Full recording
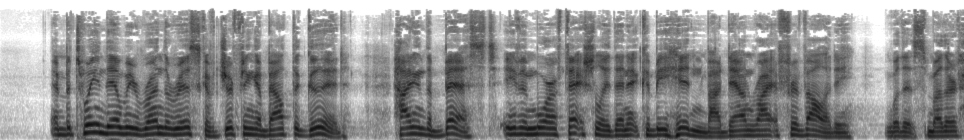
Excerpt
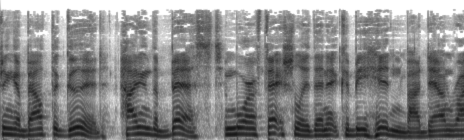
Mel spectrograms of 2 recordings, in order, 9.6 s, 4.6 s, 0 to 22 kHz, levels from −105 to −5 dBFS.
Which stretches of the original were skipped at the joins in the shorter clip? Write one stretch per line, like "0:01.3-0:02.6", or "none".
0:03.5-0:03.9
0:05.0-0:05.2

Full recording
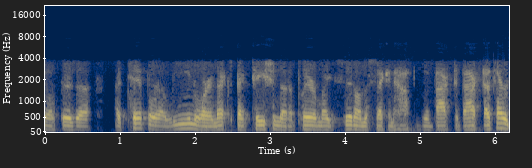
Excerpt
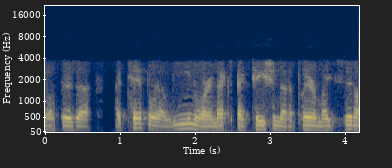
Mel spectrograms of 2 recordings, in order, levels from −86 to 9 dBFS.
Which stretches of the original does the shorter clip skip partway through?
none

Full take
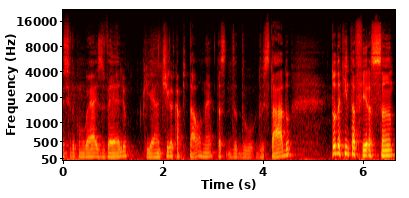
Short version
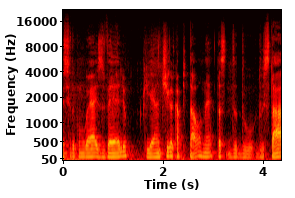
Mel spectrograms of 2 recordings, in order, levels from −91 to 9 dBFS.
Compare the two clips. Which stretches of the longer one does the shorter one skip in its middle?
none

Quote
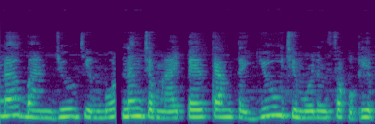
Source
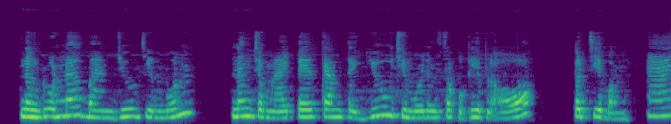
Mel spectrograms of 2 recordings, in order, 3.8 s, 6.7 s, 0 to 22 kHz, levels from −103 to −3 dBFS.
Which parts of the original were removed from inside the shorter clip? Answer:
0:01.8-0:02.2

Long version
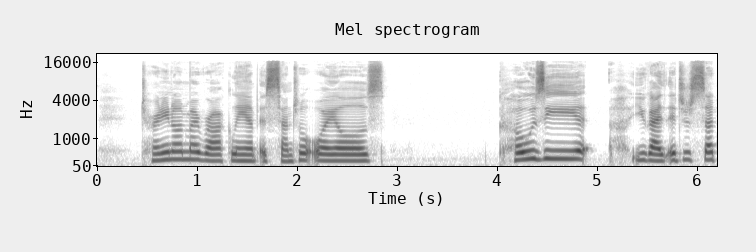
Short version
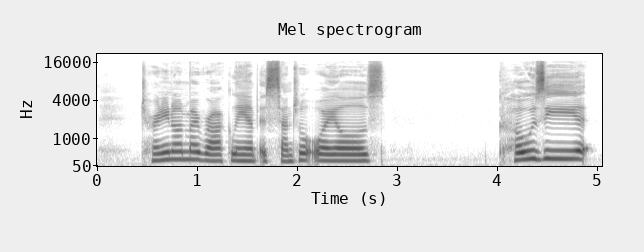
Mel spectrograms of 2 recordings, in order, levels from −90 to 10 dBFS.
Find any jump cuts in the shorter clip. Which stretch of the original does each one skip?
none

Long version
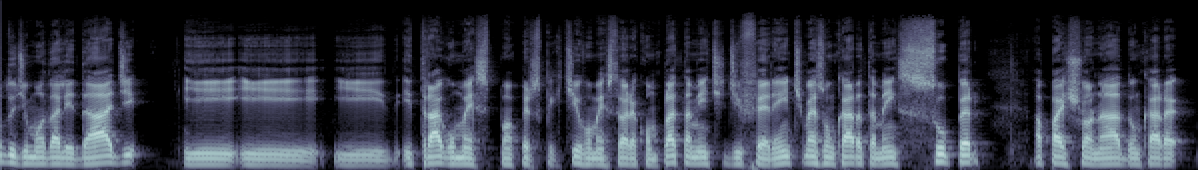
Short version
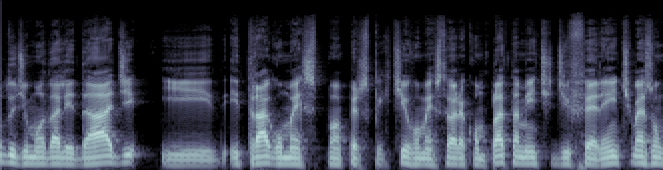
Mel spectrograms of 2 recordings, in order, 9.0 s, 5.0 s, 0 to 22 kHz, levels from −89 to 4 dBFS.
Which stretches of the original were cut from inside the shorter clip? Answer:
0:01.2-0:02.5

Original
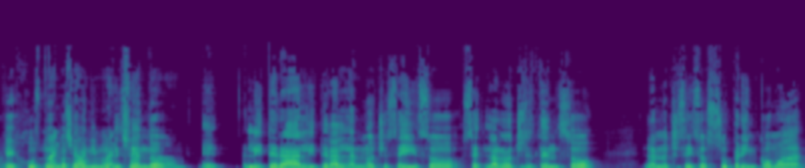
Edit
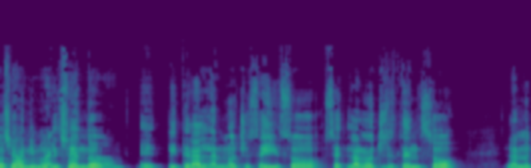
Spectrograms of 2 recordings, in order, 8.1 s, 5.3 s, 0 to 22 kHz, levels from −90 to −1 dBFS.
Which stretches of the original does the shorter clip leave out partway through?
0:02.3-0:03.1

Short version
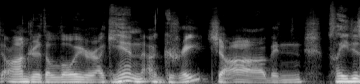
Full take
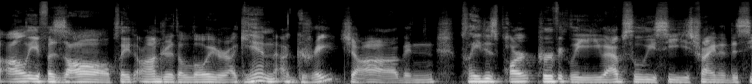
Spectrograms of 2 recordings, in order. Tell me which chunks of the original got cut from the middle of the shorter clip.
none

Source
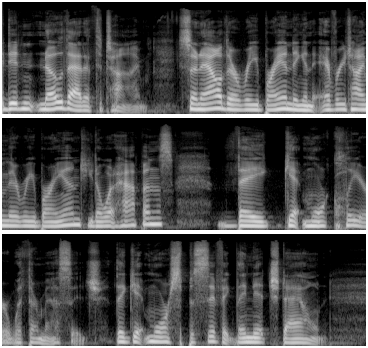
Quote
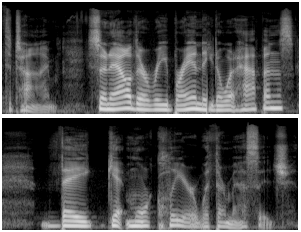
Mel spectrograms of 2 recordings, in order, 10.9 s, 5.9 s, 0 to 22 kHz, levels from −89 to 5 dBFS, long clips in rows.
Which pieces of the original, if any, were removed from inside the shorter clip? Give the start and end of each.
0:02.9-0:04.5

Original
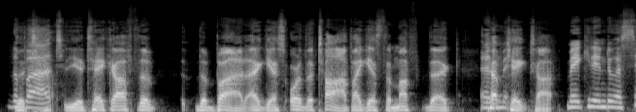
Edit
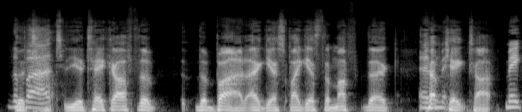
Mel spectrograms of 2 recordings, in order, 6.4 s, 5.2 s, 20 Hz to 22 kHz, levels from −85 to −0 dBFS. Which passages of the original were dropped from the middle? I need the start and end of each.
0:02.9-0:03.5

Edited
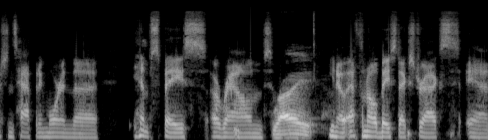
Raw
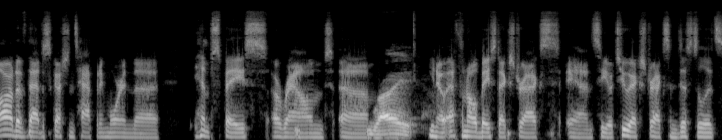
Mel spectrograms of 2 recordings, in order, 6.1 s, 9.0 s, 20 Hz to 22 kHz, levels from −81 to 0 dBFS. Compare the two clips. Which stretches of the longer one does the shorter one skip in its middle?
0:04.2-0:04.7

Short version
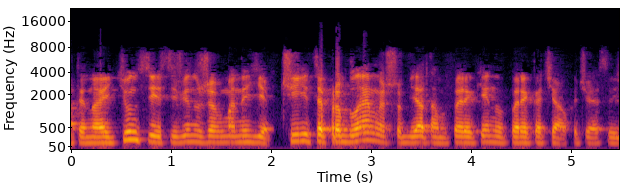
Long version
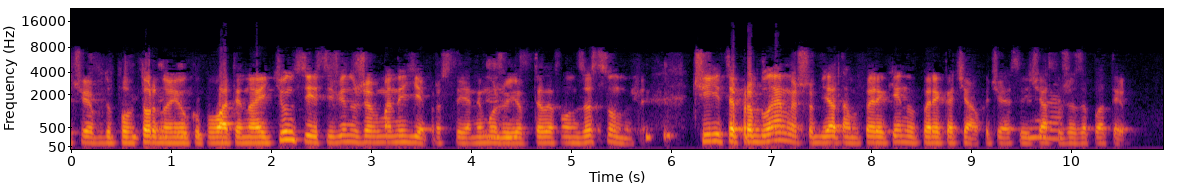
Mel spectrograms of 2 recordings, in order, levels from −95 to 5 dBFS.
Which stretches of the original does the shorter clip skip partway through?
0:03.6-0:06.1

